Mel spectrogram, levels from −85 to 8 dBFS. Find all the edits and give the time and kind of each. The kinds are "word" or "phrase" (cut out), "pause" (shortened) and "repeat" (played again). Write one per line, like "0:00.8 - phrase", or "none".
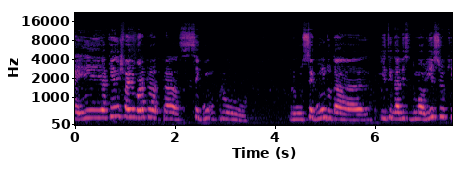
none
